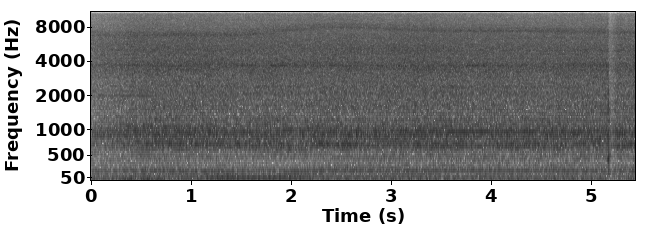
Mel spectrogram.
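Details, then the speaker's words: 2013 Mercedes GL550 V8 after a failed alternator's voltage regulator was replaced, no codes showing: a deep, even idle holding constant speed with no whine, rattle or hunting; normal idle, charging fault believed fixed. "Didn't hear it die down or anything"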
